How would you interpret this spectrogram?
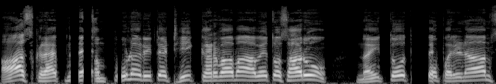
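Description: A speech recording hit by digital broadcast dropout: the receiver lost frames and muted, so the sound fades out within 8 ms into short holes, scattered between 0.70 and 1.26 s and again at 4.11 to 4.34 s.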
